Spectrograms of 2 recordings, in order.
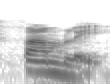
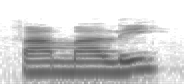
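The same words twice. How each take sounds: First: फैमिली as two syllables, fam-lee; schwa dropped. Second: फैमिली as three syllables, fa-muh-lee; full form. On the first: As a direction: cut the middle vowel from फैमिली. (फैमिली छोटा करके: फैम-ली) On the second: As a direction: keep the schwa in फैमिली after m. (फैमिली पूरा: फै-म-ली) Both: Shown as a demonstration. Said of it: "ये बन गया".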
